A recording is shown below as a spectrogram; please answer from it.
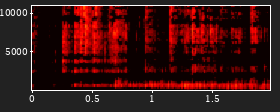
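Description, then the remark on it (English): A 4.5% alcohol beer pours into a glass in a steady, fizzy gurgle that starts abruptly and runs for about two seconds, its tone climbing slightly as the glass fills. No one speaks. “I will pour Rebecca first.”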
